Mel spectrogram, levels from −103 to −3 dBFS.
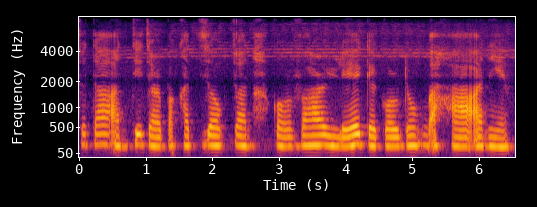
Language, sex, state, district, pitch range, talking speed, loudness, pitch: Mizo, female, Mizoram, Aizawl, 155-170 Hz, 130 wpm, -22 LUFS, 160 Hz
